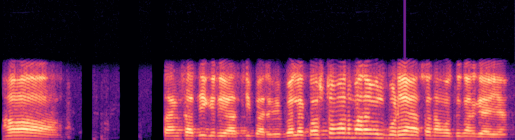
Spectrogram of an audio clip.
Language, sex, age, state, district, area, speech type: Odia, male, 45-60, Odisha, Nuapada, urban, conversation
